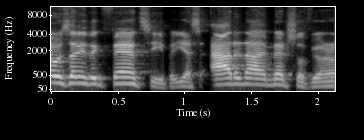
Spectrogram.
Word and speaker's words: Adonai: Colts, obviously, the big addition here is going to be Adonai Mitchell, AD Mitchell.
